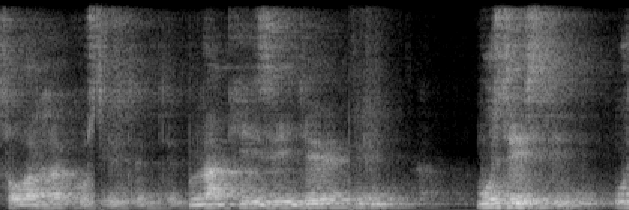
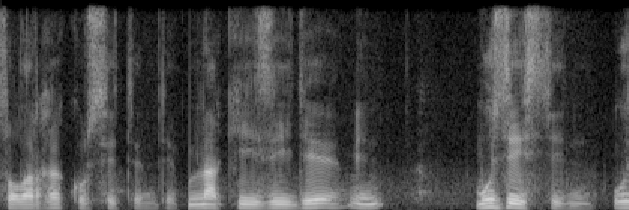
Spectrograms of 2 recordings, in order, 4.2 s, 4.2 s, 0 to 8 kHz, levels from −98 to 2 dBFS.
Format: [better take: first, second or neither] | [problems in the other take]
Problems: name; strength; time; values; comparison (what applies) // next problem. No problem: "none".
second | noise reduction (neural separator model SepFormer DNS4)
